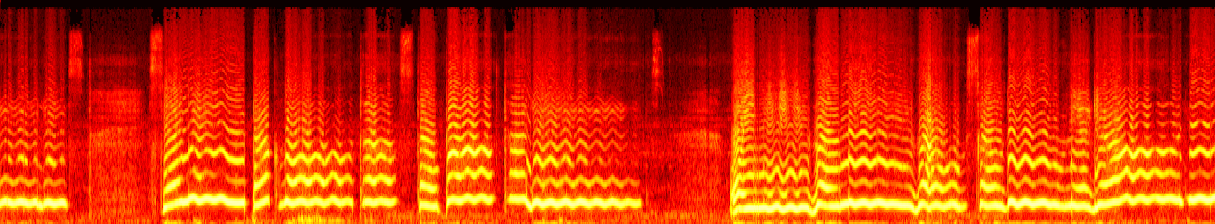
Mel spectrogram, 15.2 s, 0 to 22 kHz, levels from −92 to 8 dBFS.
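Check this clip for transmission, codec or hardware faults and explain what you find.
One fault runs through the whole clip: hard clipping. A stage is driven about 1 dB past its limit, flattening peaks on roughly a fifth of samples and adding high harmonics heard as crackly roughness on louder moments.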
